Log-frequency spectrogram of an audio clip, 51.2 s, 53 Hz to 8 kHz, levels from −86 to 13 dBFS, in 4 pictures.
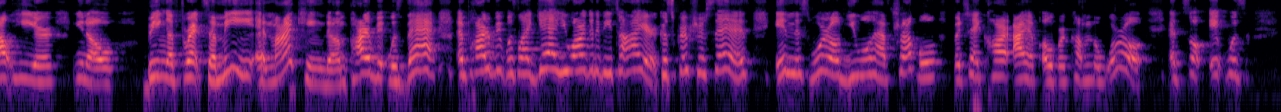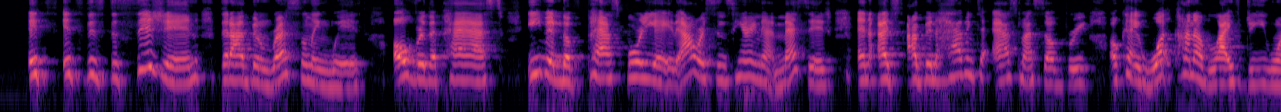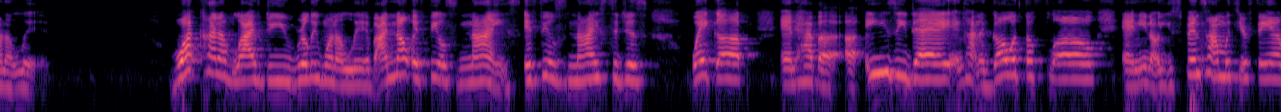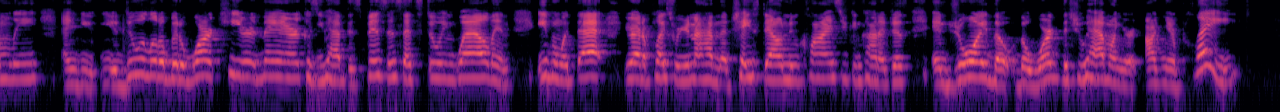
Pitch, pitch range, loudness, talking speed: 235 Hz, 210-270 Hz, -26 LUFS, 225 wpm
